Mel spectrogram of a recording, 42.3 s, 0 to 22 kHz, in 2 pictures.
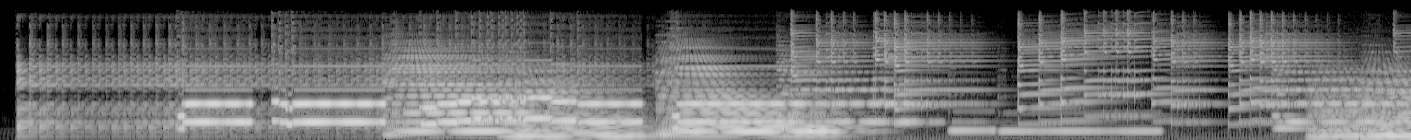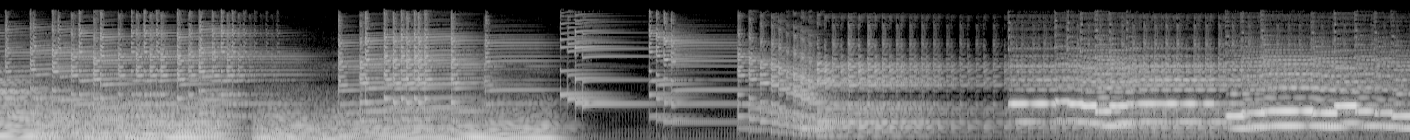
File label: Terratec MiniWaveSystem TTWT; Prince of Persia 2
